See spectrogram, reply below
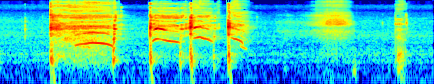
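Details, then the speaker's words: Acted cough from a woman role-playing a summer cold caught at a daycare: about four harsh, voiced coughs in quick succession with light breathing between. "And thanks to that, I have this nasty cold and even a nastier cough"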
